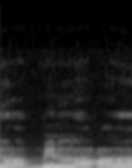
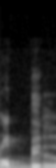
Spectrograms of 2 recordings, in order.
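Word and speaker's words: رَبِّ: আলহামদু লিল্লাহি রব্বিল আলামিন। অনেকে বলেন রব্বিল, বাংলা ভাষা যে র আছে, র বর্ণ, এটা ভুল। র জবর র, রব্বিল না, রব্বিল, রব্বিল আলামিন।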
